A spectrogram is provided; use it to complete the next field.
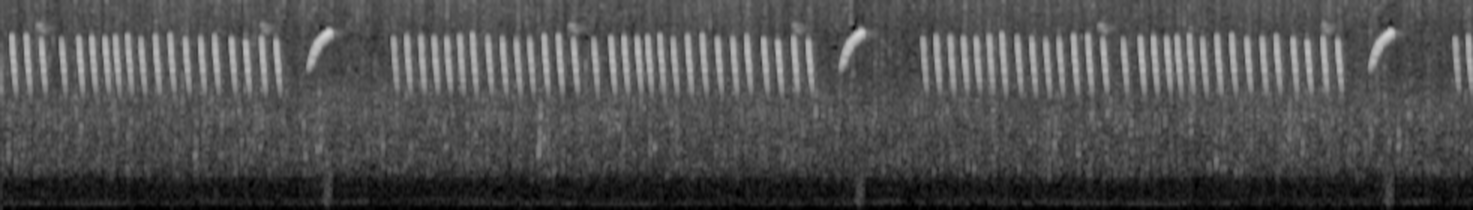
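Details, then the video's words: Tutor recording of a konin for songbird training, with sharp 'tembakan' shots: three long bursts of rapid, piercing repeated notes, each ending in a rising slurred whistle, with faint background hiss. "MASTERAN KONIN FULL ISIAN TEMBAKAN TAJAM"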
